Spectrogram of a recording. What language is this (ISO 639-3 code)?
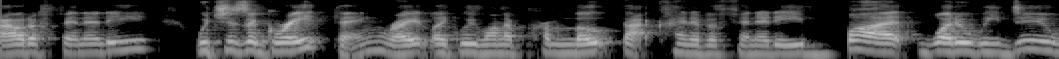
eng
